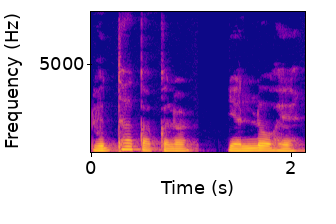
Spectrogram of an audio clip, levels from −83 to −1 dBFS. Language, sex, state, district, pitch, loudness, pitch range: Hindi, male, Arunachal Pradesh, Lower Dibang Valley, 120 Hz, -16 LUFS, 115-130 Hz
